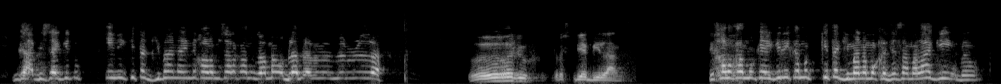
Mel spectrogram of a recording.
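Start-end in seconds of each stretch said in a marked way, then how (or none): 0.1-3.8 shrill, very high, grumbling ranting tirade. Retelling a sponsorship dispute, the speaker mimics the other person's nagging: mock angry scolding. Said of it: "gayanya dia yang ngomel-ngomel itu".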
